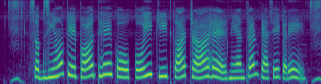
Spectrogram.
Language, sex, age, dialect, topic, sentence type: Hindi, female, 36-40, Garhwali, agriculture, question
